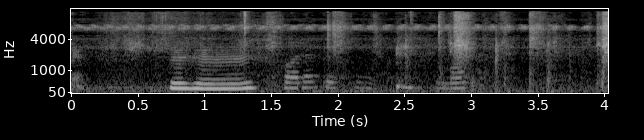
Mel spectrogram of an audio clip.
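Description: A young woman speaks close by.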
